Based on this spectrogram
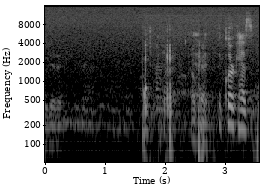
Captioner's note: speaks faintly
